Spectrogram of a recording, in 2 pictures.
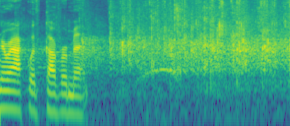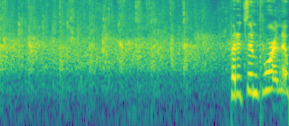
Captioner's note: crowd applauding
